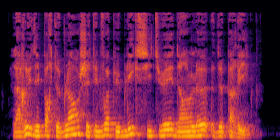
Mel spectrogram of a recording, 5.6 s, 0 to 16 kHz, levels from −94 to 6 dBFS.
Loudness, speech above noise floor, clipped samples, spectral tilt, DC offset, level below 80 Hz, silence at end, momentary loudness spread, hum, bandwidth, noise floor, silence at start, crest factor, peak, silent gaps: -15 LUFS; 37 dB; under 0.1%; -6 dB/octave; under 0.1%; -46 dBFS; 0.55 s; 6 LU; none; 11.5 kHz; -51 dBFS; 0.25 s; 14 dB; 0 dBFS; none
